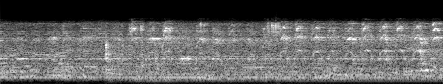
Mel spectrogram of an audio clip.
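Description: Stick (shielded metal arc) welding: the electrode's arc crackles and sputters irregularly. It starts with a sharp click about a second in and grows denser after a few seconds, over a faint steady hum.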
